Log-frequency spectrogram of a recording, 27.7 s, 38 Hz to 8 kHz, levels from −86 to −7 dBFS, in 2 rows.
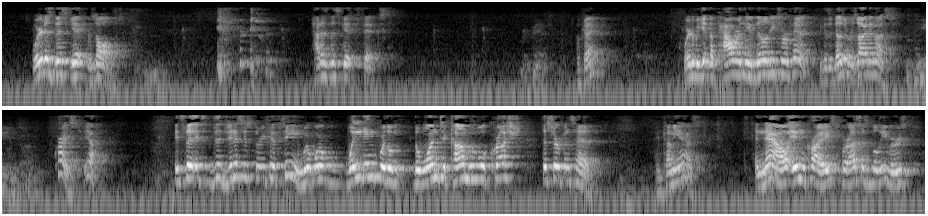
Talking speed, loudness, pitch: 135 wpm, -24 LUFS, 200 Hz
